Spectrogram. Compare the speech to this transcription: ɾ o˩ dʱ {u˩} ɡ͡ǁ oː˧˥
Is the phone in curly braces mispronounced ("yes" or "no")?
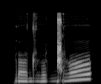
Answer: no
